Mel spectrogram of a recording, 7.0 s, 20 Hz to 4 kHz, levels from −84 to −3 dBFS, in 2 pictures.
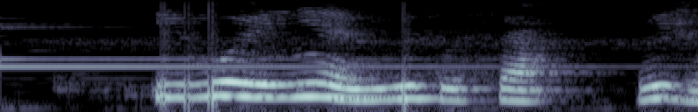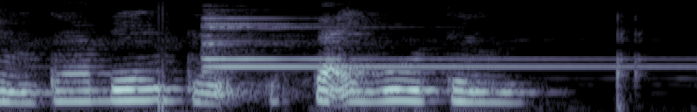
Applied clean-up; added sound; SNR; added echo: none; Gong; 14 dB; reverberation time 0.2 s.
